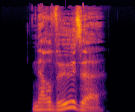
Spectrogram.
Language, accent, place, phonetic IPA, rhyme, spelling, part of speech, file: German, Germany, Berlin, [nɛʁˈvøːzə], -øːzə, nervöse, adjective, De-nervöse.ogg
- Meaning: inflection of nervös: 1. strong/mixed nominative/accusative feminine singular 2. strong nominative/accusative plural 3. weak nominative all-gender singular 4. weak accusative feminine/neuter singular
